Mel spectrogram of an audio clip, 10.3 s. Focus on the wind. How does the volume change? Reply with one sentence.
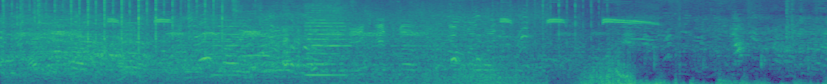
The loudness of the wind goes up, then down.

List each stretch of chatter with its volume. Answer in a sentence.
The chatter can be heard from 0.0 to 10.3 s, getting quieter.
